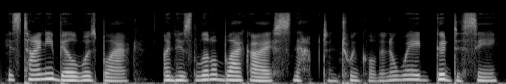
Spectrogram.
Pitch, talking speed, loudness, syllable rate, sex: 190 Hz, 225 wpm, -19 LUFS, 4.8 syllables/s, female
